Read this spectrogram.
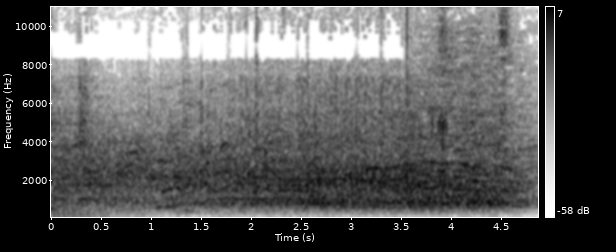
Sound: crowd cheers

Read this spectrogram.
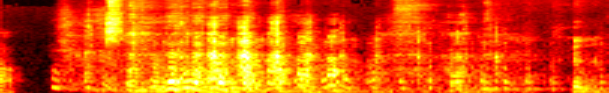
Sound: audience laughs

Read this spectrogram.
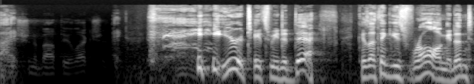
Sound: laughs

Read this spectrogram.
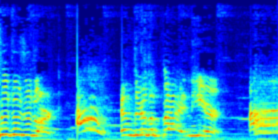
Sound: screams

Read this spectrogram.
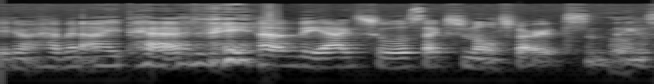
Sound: laughing

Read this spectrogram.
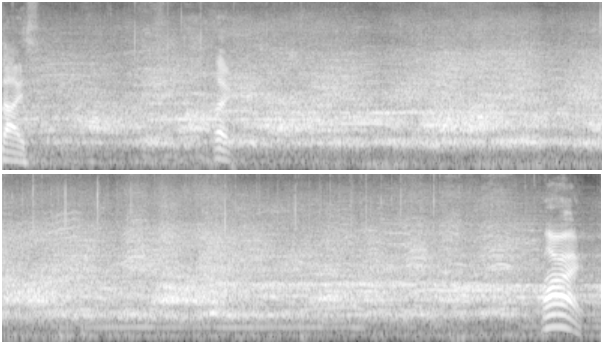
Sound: chanting

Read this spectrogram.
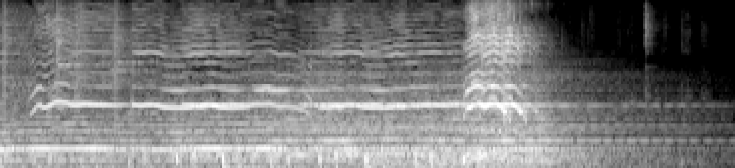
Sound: screams

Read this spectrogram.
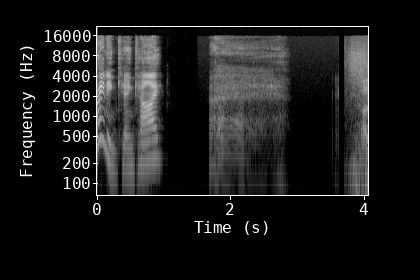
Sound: groans

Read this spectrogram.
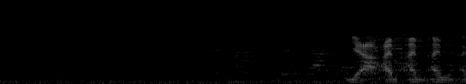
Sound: participant speaking faintly

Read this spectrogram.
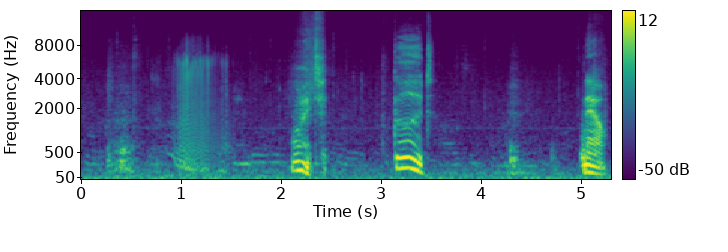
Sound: whoopee cushion farts

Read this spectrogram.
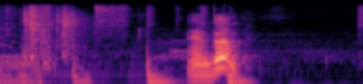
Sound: cut cable clatters to ground

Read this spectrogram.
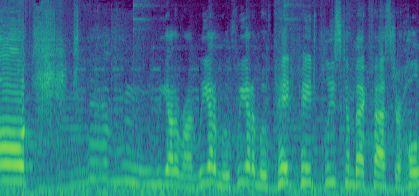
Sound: frightened throat noises

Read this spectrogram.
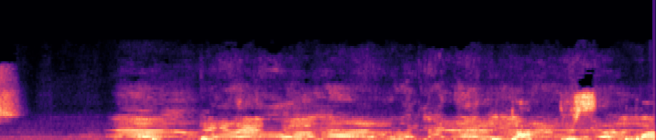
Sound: crowd

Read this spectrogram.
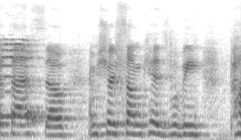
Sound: yelling

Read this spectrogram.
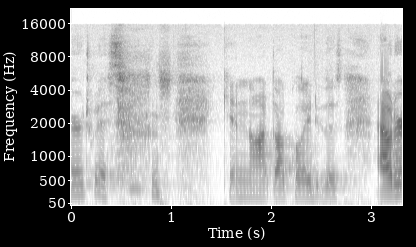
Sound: laughs

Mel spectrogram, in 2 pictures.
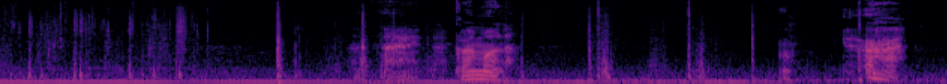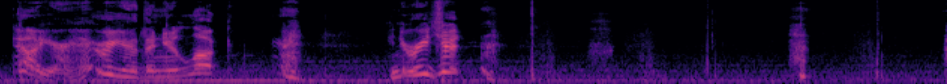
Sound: groans

